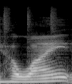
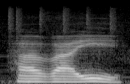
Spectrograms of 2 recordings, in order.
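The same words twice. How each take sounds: First: The middle consonant sounds like a W. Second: The middle consonant sounds like a V.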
